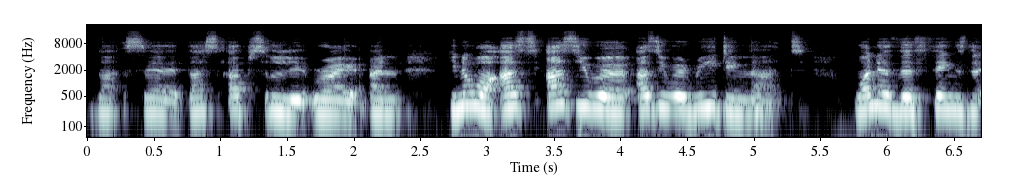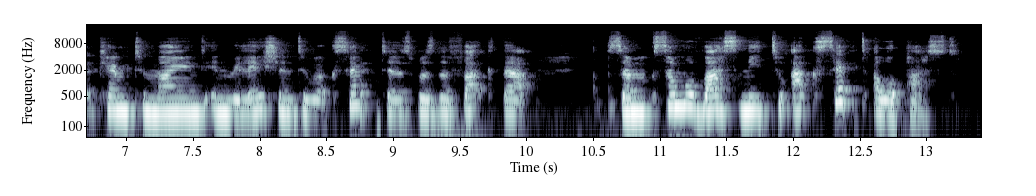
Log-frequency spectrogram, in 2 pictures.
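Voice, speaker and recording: High-voiced, encouraging woman host. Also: normal speed, rough recording. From Africa. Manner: animated and encouraging, emphatic repetitions. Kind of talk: casual live conversation.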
